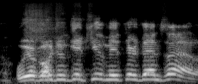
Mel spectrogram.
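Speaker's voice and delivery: high, mock French villain accent. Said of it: "if the villains were French".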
